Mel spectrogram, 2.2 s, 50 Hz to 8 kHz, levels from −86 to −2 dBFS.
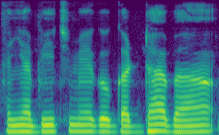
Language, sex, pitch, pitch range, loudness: Bhojpuri, male, 135 Hz, 130-140 Hz, -15 LUFS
